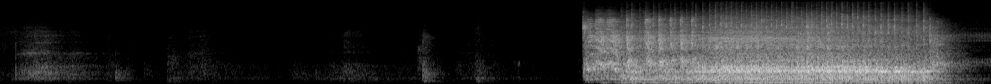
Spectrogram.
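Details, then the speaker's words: Yamaha YZF1000R Thunderace rebuild, abandoned 20+ years, fuel pump heard priming: starter cranks steadily about three seconds, never catches; no fuel reaching engine, owner suspects fuel tap, later found blocked. "okay Mom something's not right I'm thinking that fuel tap or something is occurring that is preventing the bike from getting the fuel no fuel"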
